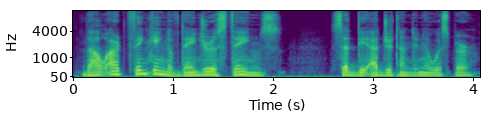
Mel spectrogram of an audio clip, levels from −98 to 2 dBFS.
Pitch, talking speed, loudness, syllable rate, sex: 135 Hz, 175 wpm, -18 LUFS, 5.3 syllables/s, male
